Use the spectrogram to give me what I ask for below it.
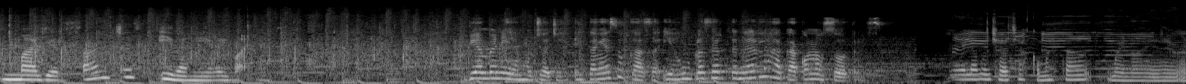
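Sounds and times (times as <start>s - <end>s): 
speech: 0.0s - 2.8s, 4.7s - 8.9s, 9.5s - 11.8s
applause: 0.0s - 7.2s.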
